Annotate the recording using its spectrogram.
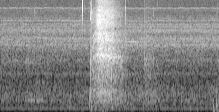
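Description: A woman's single audible breath, about half a second long, halfway through, just after a small mouth click. A low steady hum runs underneath.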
